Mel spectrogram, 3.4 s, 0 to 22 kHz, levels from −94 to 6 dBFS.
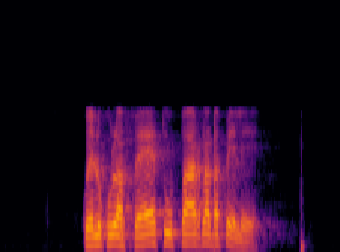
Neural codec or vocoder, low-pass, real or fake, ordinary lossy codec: none; 3.6 kHz; real; Opus, 64 kbps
